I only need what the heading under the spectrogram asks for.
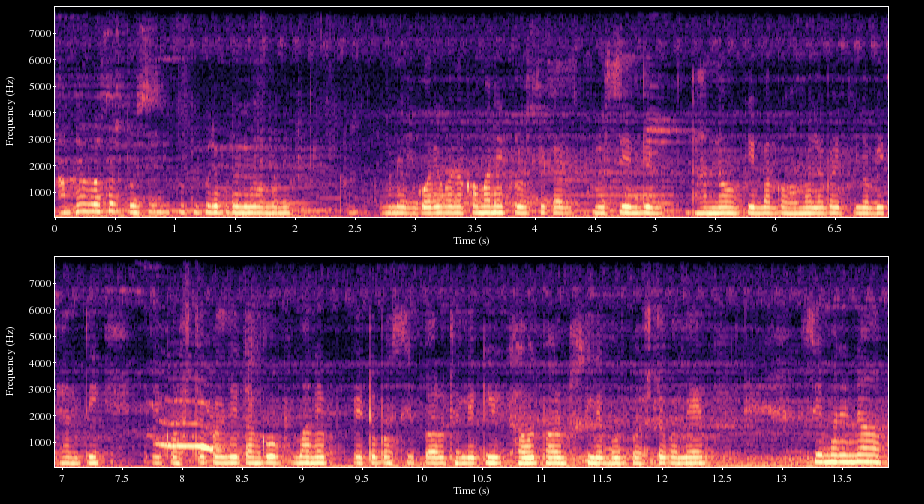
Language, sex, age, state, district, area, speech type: Odia, female, 18-30, Odisha, Koraput, urban, spontaneous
